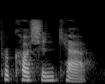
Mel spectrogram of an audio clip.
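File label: "percussion cap", English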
